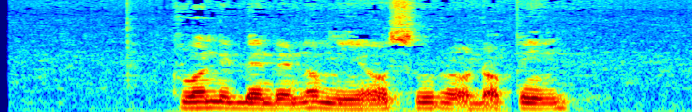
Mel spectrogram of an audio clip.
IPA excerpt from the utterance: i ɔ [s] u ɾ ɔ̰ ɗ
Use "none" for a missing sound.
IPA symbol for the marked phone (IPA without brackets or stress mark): s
